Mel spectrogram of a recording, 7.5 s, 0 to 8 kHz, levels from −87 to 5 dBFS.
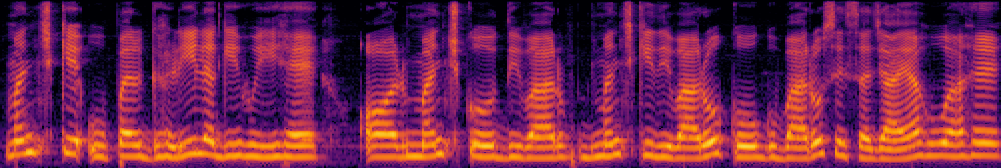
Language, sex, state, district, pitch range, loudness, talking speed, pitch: Hindi, female, Himachal Pradesh, Shimla, 195-225 Hz, -13 LUFS, 160 wpm, 210 Hz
